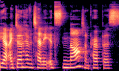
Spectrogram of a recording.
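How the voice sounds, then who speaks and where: On a very clean recording with a silent background, a woman talks at a moderate pace and a medium pitch with a German accent. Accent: German accent, noticeable. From Germany. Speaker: homeowner. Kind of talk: casual chat. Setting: at home in her living room.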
